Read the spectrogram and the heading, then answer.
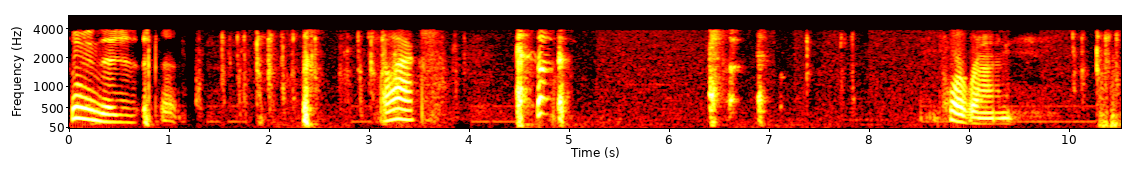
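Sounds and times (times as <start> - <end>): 
speech: 0.0 - 1.3, 3.1 - 3.7, 8.8 - 9.6
person coughing in a coughing fit: 4.5 - 5.0, 6.4 - 7.2.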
